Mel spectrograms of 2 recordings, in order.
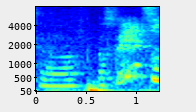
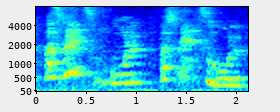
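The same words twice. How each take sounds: First: Said in the usual way. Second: Squeaky high taunting voice; high mock taunt. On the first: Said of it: "repeats the line higher". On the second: Taunting the golem in a voice.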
